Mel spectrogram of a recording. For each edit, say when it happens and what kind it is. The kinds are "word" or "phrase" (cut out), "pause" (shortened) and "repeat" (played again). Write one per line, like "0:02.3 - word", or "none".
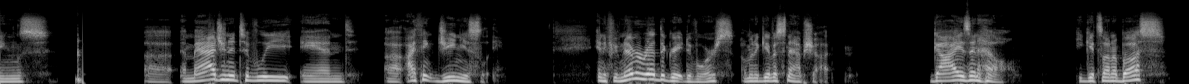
none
